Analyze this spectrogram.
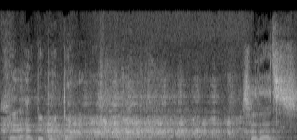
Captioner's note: audience laughing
